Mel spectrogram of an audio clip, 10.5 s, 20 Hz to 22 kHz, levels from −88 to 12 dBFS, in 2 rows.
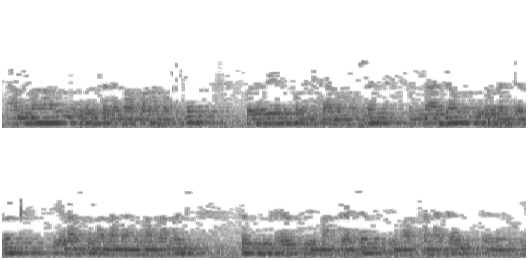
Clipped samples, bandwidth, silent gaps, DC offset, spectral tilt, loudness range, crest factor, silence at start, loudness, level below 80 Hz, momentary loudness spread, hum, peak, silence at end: under 0.1%; 4 kHz; none; under 0.1%; -14 dB/octave; 1 LU; 12 dB; 0 s; -23 LUFS; -44 dBFS; 5 LU; none; -10 dBFS; 0 s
